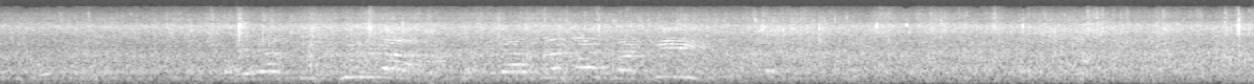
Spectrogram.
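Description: Fast-flowing river water rushing steadily, with people's voices calling over it in the first half.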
